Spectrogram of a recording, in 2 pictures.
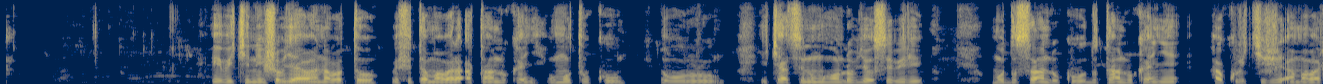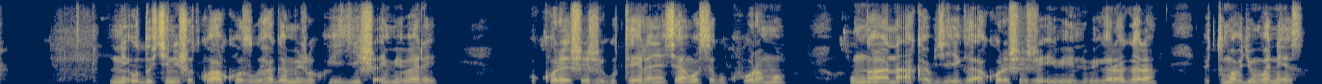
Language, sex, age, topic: Kinyarwanda, male, 25-35, education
